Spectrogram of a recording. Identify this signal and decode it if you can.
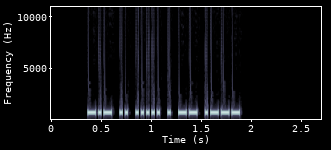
Morse code, heard as a keyed tone, about 46 wpm, 700 Hz. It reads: KI5EMJ
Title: USA Call Signs - 6 Characters - 45wpm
